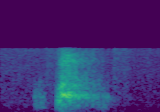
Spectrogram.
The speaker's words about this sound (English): that's my little dog Che. He just heard something outside.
